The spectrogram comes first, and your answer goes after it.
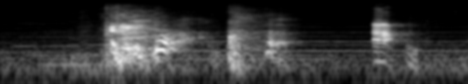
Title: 🍵British VTuber sneezes! TSKR moment~《VTuber Clip》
